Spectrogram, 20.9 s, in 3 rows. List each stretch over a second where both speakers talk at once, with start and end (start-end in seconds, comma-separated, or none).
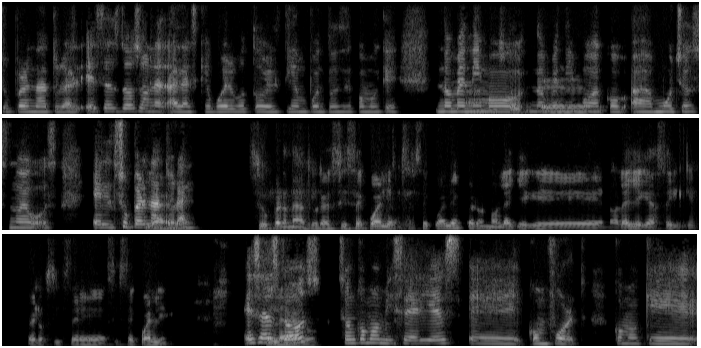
4.6-6.1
